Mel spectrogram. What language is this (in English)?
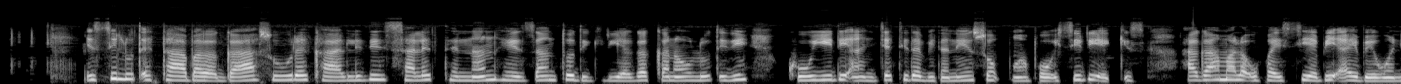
Wolaytta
